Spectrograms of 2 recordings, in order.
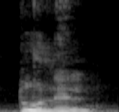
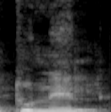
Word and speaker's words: túnel: Túnel não é túnel, é túnel. A tônica está na penúltima, não na última.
